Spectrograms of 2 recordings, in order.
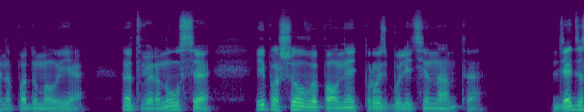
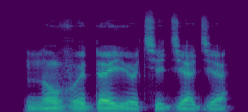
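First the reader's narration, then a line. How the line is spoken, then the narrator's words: Hoarse. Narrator (Russian): послышался от камина хриплый голос Жоры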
